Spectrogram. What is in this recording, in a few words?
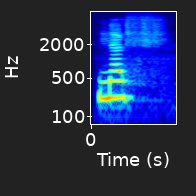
"neuf", French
